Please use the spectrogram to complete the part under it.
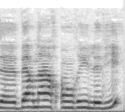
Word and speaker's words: Bernard-Henri Lévy: It is Bernard-Henri Lévy.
